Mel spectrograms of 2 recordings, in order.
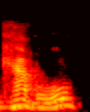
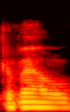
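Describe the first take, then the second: First: The stress is on the first syllable. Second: The stress is on the second syllable. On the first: This is how the family and Norfolk say it. "our surname rhymes with travel, not with hell" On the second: This is how Europe says it, following French. "the stress is on the second syllable"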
